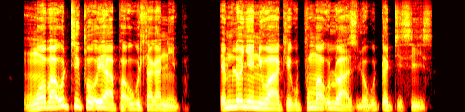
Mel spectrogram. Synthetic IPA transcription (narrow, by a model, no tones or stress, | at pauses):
ŋɔβautʰiǁɔujapʰauɣuɬaɣaniːpʰḁ | em̩lɔɲeniwakʰɛɣupʰumaʔṵlwaziloɣuǃed̥ʱisiːsḁ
